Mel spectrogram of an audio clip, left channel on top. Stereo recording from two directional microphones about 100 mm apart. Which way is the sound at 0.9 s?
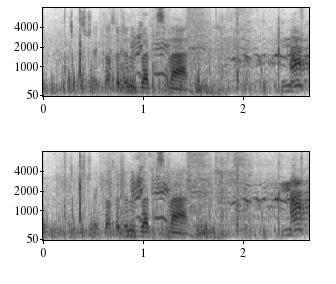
Centre (ahead or behind).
